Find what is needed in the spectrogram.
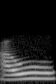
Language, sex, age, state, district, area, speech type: Odia, female, 18-30, Odisha, Kalahandi, rural, conversation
